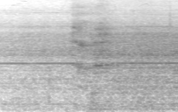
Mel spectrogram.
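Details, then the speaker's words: Toyota/Lexus electronic parking brake after rear brake service, key on, brake pedal held, parking brake switch pulled and held: a thin steady tone, then a rising whirring hiss as the rear actuator motor runs normally until it stops. "Just pull and hold it like this until you hear the motor whine. It's like you hear it right now. Wait for it to stop."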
